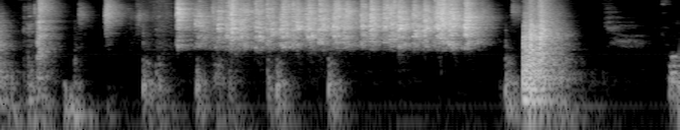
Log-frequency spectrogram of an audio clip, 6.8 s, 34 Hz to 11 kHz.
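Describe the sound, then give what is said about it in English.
A few sharp clicks, then a sustained, bright rattle of dice being shaken for about three seconds, ending in a final loud clatter as they are tossed. No one speaks. “So I get 2 4 dice, and then I get an additional die. So give me all the dice.”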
